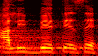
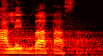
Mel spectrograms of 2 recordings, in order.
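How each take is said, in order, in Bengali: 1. অক্ষরগুলোর নাম উর্দু স্বরধ্বনি দিয়ে বলা হয়। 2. অক্ষরগুলোর নাম আরবি স্বরধ্বনি দিয়ে বলা হয়। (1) "এই আলিফ বে তেসে এটা হলো মূলত উর্দু" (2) "আলিফ বা তাসা এটা হলো কি আরবি"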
